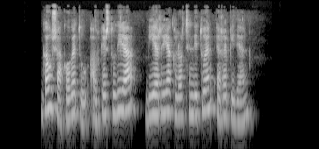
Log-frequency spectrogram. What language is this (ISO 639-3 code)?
eus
